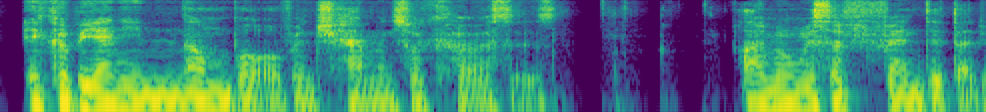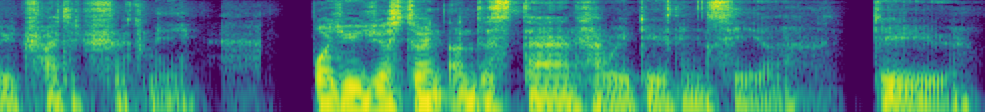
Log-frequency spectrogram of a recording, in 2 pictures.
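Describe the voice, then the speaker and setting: A man playing a suave, haughty demon prince in an ASMR fantasy roleplay, speaking in a measured, formal, silkily condescending way with a gravelly, husky voice. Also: a bass voice, a little mellow, full character voice. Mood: cold disdain.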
